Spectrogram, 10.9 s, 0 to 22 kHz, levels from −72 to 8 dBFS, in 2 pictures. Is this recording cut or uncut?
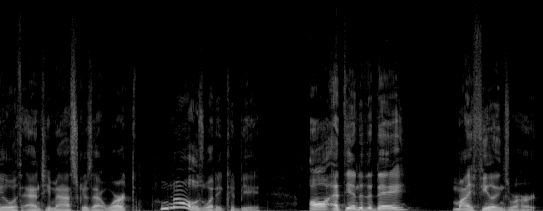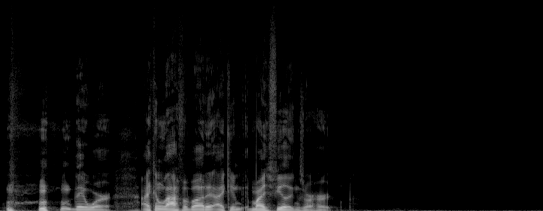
uncut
